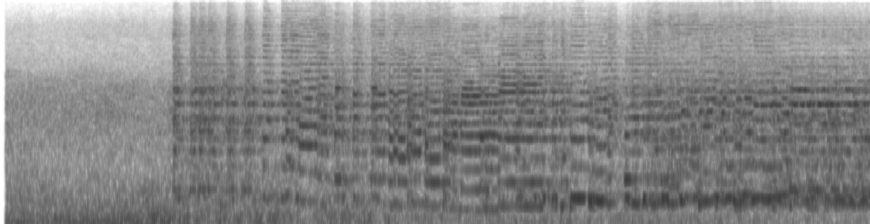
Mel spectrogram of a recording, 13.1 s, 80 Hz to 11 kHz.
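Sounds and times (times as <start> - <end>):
bus engine running: 0.1 - 13.0
multi-tone air horn tune: 2.6 - 13.0.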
